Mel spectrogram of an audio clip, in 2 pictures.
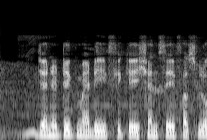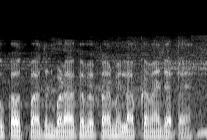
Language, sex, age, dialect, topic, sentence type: Hindi, male, 31-35, Awadhi Bundeli, agriculture, statement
